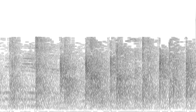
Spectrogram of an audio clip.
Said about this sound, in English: Now, I appreciate you guys clapping because it's true, but recognize the responsibility that comes with that.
